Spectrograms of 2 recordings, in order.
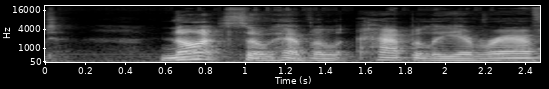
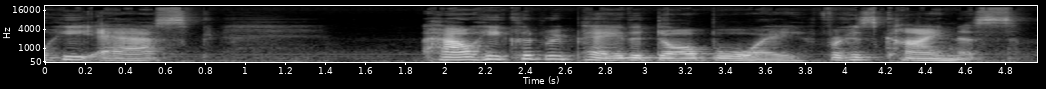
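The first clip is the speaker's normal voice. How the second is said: plain reading voice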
